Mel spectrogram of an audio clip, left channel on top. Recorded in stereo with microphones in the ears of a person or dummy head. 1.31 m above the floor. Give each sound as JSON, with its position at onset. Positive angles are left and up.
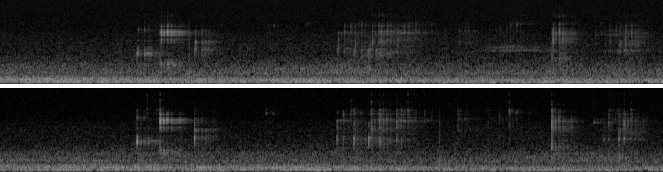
{"t": 1.4, "sound": "crushing", "side_deg": -75, "distance_m": 9.0}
